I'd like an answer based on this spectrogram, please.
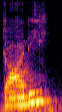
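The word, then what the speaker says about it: Dodi: It's spelled D-O-D-I. Okay, Dottie.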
